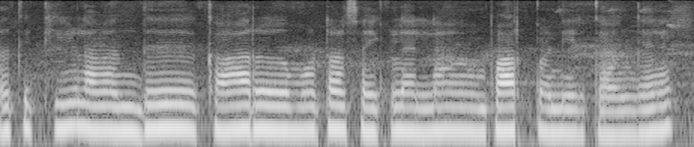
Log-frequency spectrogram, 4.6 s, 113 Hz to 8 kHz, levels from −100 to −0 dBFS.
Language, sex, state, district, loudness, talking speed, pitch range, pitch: Tamil, female, Tamil Nadu, Kanyakumari, -16 LUFS, 105 wpm, 175-190 Hz, 180 Hz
